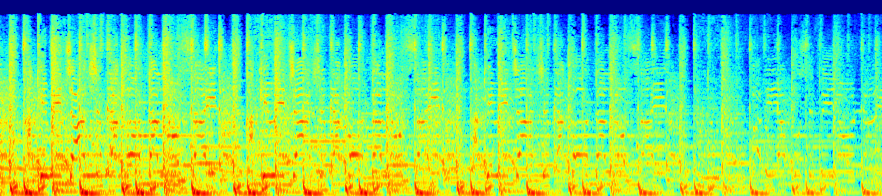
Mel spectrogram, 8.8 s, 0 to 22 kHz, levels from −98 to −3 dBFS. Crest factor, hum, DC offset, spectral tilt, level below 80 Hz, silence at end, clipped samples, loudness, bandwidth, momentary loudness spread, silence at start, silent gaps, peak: 14 dB; none; under 0.1%; -4.5 dB/octave; -24 dBFS; 0 s; under 0.1%; -20 LUFS; 16.5 kHz; 11 LU; 0 s; none; -4 dBFS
